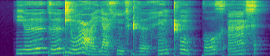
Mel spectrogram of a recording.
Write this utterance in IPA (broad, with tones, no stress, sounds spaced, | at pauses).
j øː˧˥ ɡ øː˧˥ ɡ j õ˧˥ ʕ e˩ j æ˨˩˦ x ĩ˨˩˦ x ɖʱ ø˨˩˦ h ẽ˧˥ ɡ ʈʰ õ˦˨ kː oː˧˥ x ʔ æ̃˧˥ x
